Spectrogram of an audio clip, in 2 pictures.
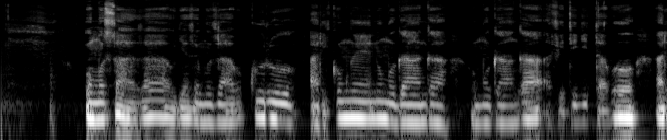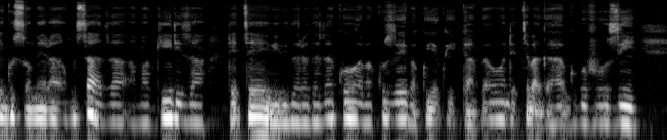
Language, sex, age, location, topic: Kinyarwanda, male, 25-35, Huye, health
